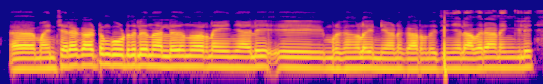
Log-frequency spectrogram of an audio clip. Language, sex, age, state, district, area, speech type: Malayalam, male, 30-45, Kerala, Kozhikode, urban, spontaneous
